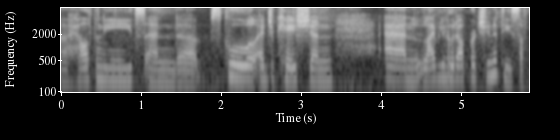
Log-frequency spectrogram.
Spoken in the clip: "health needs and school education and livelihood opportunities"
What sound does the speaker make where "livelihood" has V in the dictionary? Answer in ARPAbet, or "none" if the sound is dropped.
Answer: V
